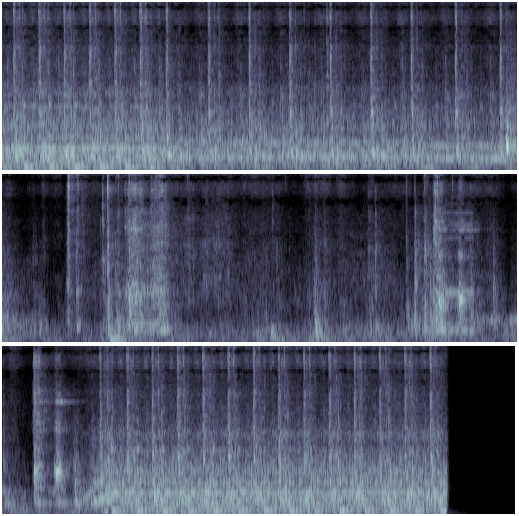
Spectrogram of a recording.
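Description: A sewing machine stitching a bag lining with a short backward-and-forward pass: a loud, rapid mechanical whirr that stops and starts, with a quieter stretch of handling clicks in the middle before steady stitching resumes.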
